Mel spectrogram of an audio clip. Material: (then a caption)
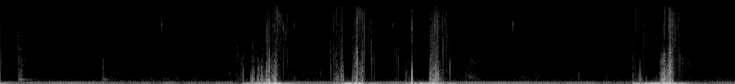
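Silicone. A thin bamboo earpick scratches inside the ear canal of a silicone ear on a binaural microphone. Soft crackly scrapes and rustles come in bursts over a steady low hum, with the loudest strokes near the middle and end.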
